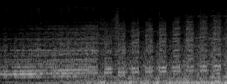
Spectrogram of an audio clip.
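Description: Logo sting sound effect: a swelling chord of held tones, rising gently in pitch, over a low rumble that grows louder.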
